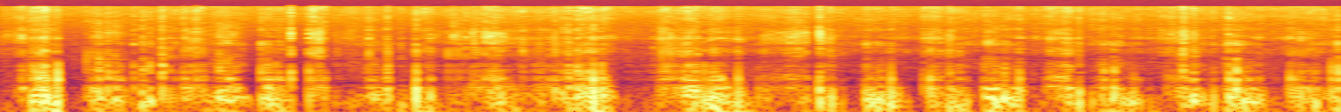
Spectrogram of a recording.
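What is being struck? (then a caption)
Cotton fabric baseball cap. Fingertips and nails scratch along the stitched crown of a black cotton Adidas baseball cap, its hollow crown resting on carpet. The result is a steady run of rough, muffled scratching strokes that sit mostly in the low range, with short dry bursts and little ring.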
